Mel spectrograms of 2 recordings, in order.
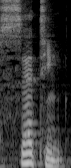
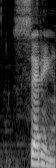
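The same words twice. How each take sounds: First: The middle t is a clear t sound. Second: The middle t is a quick flapped sound. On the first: "正常读是这个样子" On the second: "您可以用到弹舌音"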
